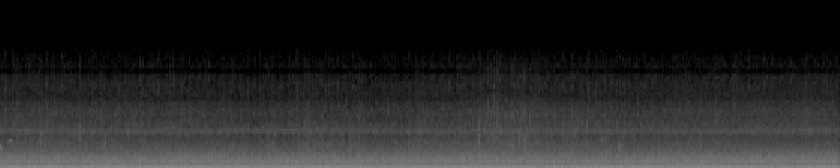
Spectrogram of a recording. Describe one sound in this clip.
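A heavy diesel engine rumbles steadily.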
